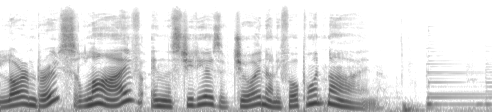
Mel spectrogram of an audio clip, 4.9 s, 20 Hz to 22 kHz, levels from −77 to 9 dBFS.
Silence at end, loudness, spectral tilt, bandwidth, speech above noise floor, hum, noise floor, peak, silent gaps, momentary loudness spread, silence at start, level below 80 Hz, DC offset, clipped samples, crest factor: 0 s; -19 LUFS; -6 dB/octave; 17 kHz; 26 dB; none; -45 dBFS; -4 dBFS; none; 21 LU; 0 s; -46 dBFS; under 0.1%; under 0.1%; 16 dB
